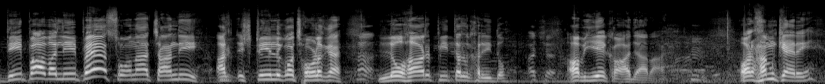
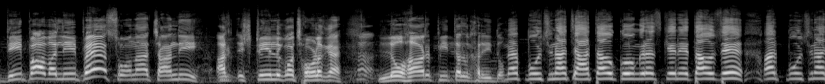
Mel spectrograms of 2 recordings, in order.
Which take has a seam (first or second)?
second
